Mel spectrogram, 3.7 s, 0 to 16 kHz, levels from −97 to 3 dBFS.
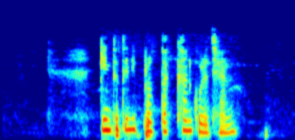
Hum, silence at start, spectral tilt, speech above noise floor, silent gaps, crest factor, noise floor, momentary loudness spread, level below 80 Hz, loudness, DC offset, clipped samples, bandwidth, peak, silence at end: none; 1.25 s; -8 dB/octave; 64 dB; none; 18 dB; -81 dBFS; 12 LU; -54 dBFS; -19 LUFS; under 0.1%; under 0.1%; 6.2 kHz; -2 dBFS; 0.75 s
